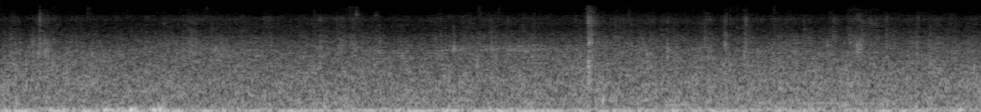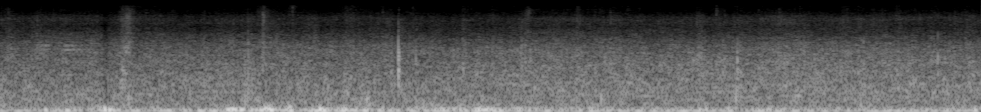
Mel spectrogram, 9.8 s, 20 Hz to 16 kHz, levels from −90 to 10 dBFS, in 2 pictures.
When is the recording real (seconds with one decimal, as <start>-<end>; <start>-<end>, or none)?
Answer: 0.0-2.7; 3.6-4.1; 4.6-5.3; 7.1-9.8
